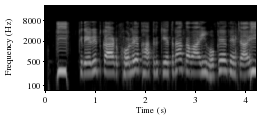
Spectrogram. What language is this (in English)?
Bhojpuri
